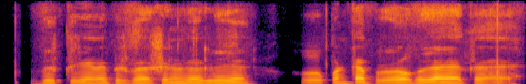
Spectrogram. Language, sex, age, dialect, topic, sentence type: Hindi, male, 60-100, Kanauji Braj Bhasha, banking, statement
